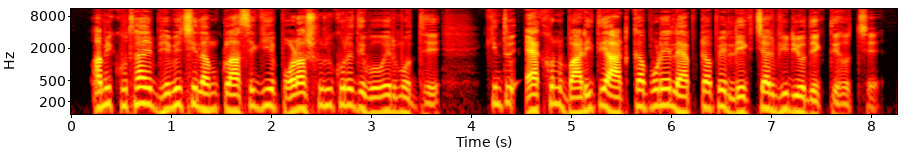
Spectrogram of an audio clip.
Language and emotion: Bengali, sad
